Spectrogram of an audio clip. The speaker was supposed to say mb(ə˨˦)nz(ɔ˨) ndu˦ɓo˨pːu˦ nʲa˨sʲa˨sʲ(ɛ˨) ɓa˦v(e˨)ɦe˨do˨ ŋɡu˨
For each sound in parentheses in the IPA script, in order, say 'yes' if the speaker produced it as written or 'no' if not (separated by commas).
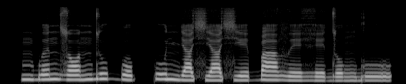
yes, yes, no, yes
